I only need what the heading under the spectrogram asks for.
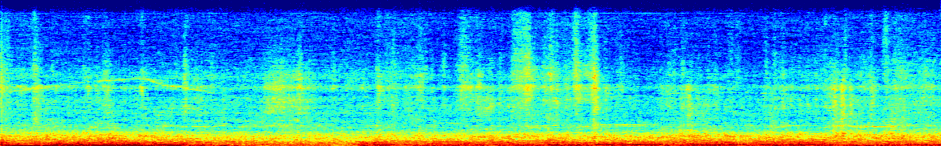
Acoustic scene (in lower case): bus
